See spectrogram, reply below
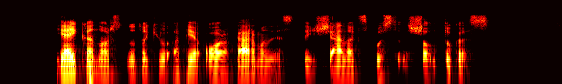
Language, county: Lithuanian, Vilnius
